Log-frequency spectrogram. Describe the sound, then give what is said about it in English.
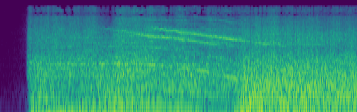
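The opening of the trailer for the film The Guns of Navarone starts abruptly with a loud, sustained roar after a brief silence. A high whining tone slides steadily downward through the noise, and the din grows slightly heavier toward the end. “here's the trailer for Guns of Navarone for Senator Cruz. Here it is.”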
